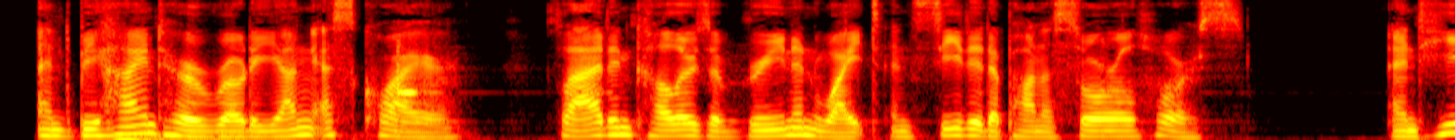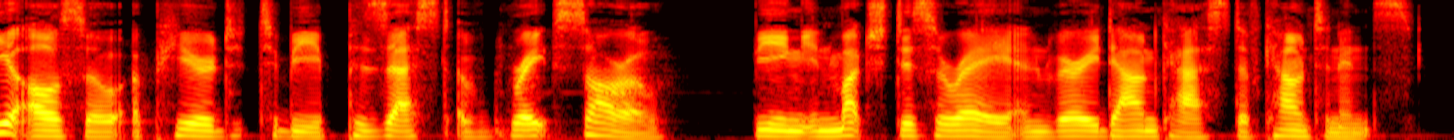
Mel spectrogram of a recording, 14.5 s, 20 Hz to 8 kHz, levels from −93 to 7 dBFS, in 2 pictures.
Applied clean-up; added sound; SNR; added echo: neural mask model DeepFilterNet 3.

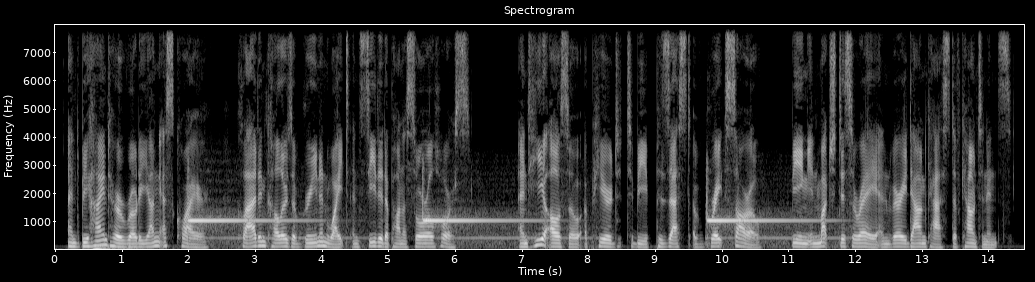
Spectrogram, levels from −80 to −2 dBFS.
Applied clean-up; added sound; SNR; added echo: none; Percussion; 3 dB; none.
